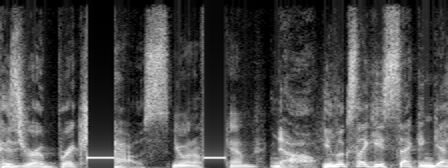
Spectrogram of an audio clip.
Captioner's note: beep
